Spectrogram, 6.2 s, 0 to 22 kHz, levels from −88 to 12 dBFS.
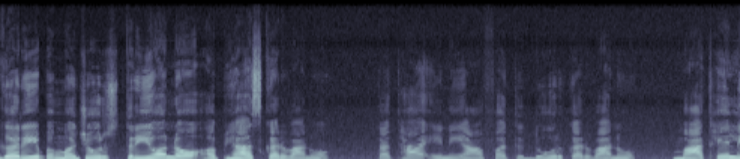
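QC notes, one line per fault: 2.30–5.90 s, automatic gain rising: after the talker moves away from the microphone around 2 s, input falls about 11 dB, and the gain control slowly adds about 5 dB, swelling voice and room noise together. The waveform envelope and spectrogram noise floor rise gradually.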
